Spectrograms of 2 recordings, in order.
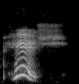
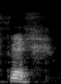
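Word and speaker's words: Phish: Now, Pish had the most fan votes with 327,34 while Bill was third with 258,718. Okay, that's actually pronounced fish.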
